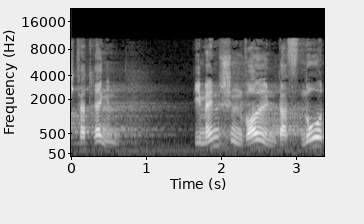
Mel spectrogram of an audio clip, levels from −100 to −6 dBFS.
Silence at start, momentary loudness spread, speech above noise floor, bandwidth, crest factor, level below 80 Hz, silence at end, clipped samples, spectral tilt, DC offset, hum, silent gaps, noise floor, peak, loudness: 0 s; 15 LU; 36 dB; 10.5 kHz; 20 dB; -74 dBFS; 0 s; under 0.1%; 0 dB/octave; under 0.1%; none; none; -58 dBFS; -2 dBFS; -22 LUFS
